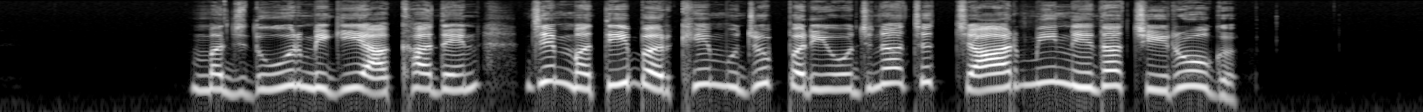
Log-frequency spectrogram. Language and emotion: Dogri, sad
